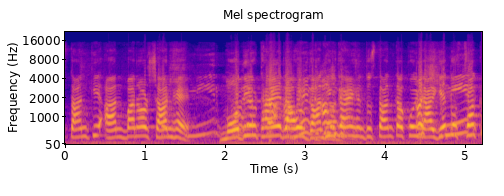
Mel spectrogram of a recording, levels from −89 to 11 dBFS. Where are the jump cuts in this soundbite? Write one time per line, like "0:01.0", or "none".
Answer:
none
